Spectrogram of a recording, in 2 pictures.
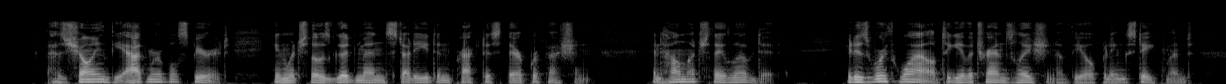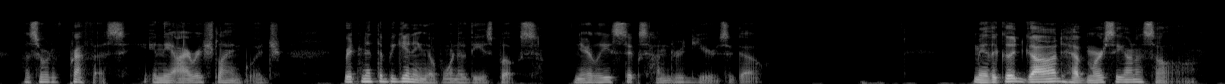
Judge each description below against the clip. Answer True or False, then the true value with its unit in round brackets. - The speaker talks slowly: False (155 wpm)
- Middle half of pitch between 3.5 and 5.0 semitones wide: True (3.8 semitones)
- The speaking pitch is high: False (100 Hz)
